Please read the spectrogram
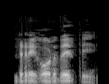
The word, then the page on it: regordete: espagnol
